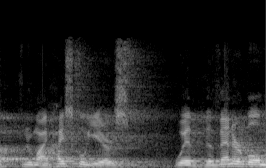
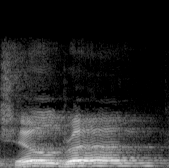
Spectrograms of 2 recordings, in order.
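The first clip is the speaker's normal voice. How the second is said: very loud, thundering, booming, drawn-out delivery; 6 semitones higher, 9 dB louder than usual. Recalling how a man always began by calling out in church, retelling a big booming call. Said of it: "in his big booming voice".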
